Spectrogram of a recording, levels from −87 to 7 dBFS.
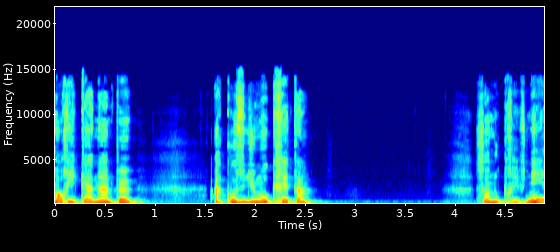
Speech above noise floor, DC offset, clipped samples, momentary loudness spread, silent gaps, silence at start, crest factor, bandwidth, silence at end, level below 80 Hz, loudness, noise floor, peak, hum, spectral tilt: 35 dB; under 0.1%; under 0.1%; 10 LU; none; 0 s; 18 dB; 15 kHz; 0 s; -44 dBFS; -20 LUFS; -53 dBFS; -4 dBFS; none; -6.5 dB/octave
